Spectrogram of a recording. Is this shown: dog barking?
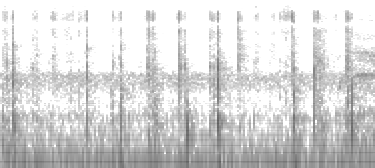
no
